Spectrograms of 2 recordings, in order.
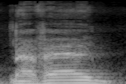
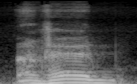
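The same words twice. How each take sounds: The two takes are said the same way.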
